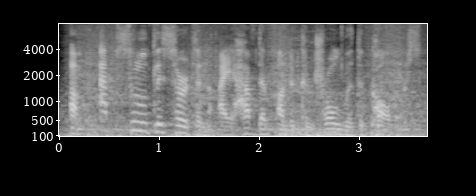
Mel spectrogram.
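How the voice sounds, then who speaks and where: An actor playing a grandiose, self-assured mad scientist in a game, speaking in a pompous, articulate way. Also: male voice, mid-range voice, sing-song, a little fast, music in the background, natural voice. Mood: proud, confident.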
